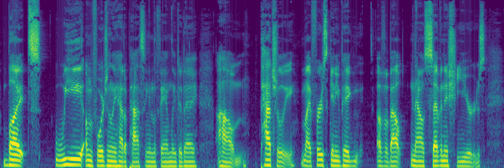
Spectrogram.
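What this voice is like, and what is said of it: Somber, subdued voice. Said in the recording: “you can probably tell that my voice is a little more somber than usual”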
